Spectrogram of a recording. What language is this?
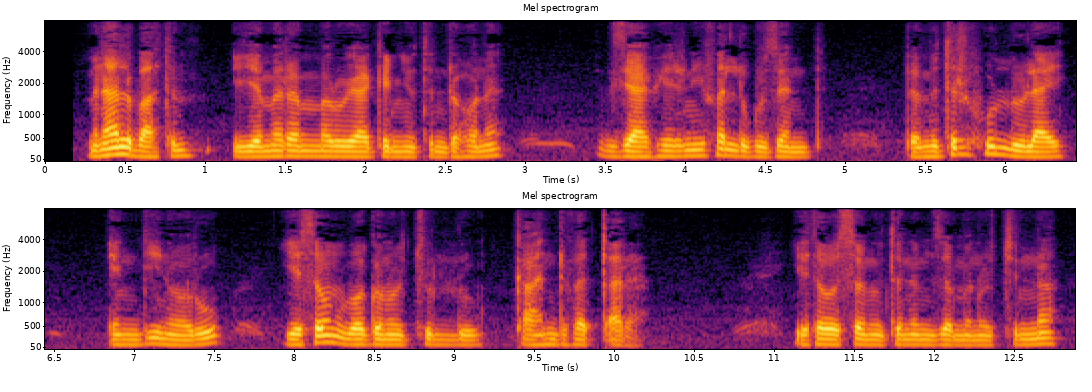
Amharic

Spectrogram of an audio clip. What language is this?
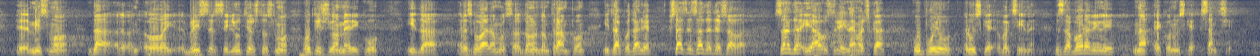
Serbian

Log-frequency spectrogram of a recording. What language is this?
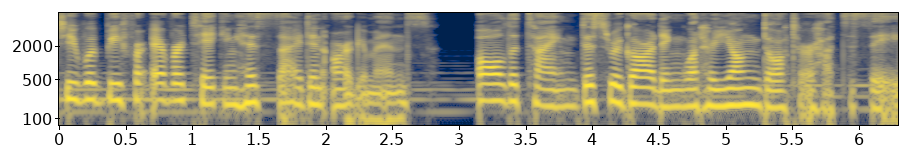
English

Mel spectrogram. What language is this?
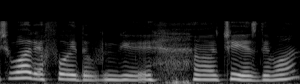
Kashmiri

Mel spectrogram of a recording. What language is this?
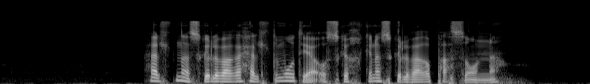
Norwegian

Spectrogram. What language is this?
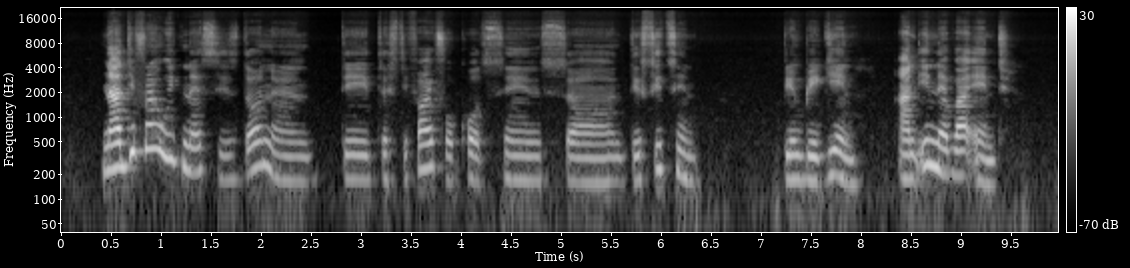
Nigerian Pidgin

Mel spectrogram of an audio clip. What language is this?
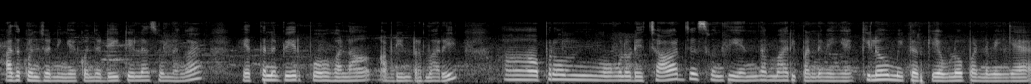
Tamil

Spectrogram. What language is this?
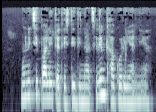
Georgian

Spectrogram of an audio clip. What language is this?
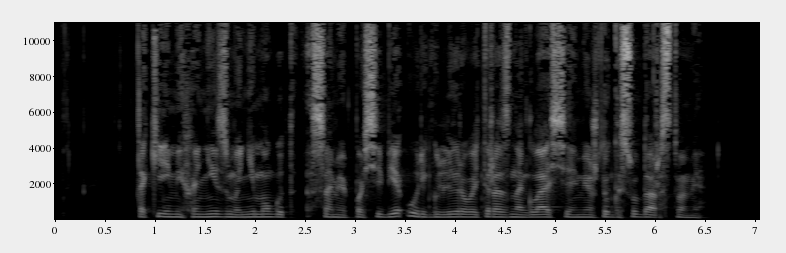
Russian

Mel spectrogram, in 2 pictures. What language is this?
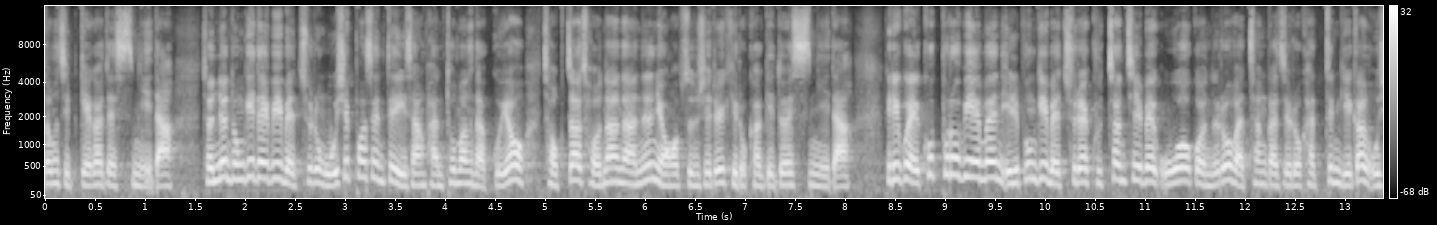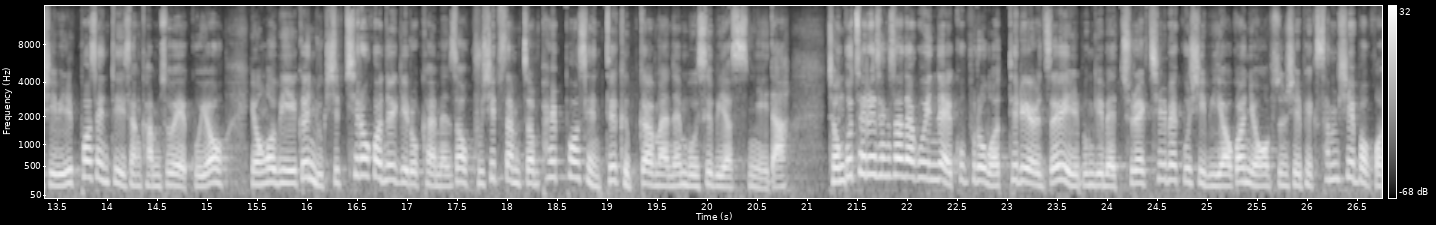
Korean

